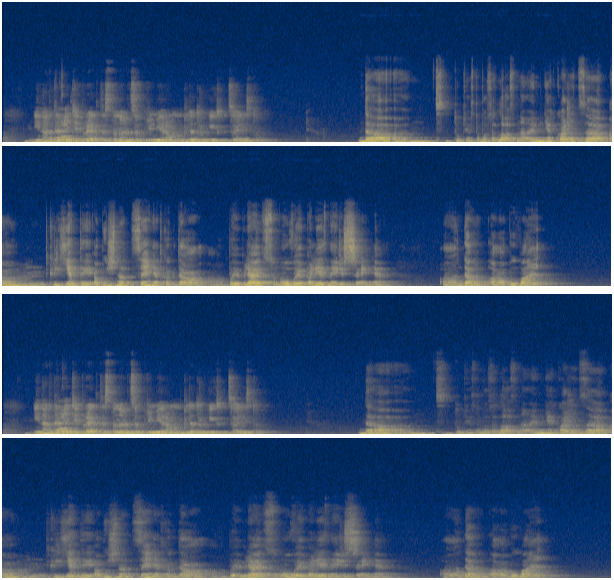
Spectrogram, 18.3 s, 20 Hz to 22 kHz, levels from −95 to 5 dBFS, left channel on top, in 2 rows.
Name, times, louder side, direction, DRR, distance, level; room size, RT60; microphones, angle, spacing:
voice 1, 0.5-3.7, right 1 dB, 15° right, -3 dB, 0.5 m, -28 dB
voice 2, 5.3-15.0 15.8-17.2, left 4 dB, 90° left, 6 dB, 0.3 m, -28 dB
2.6 x 2.5 x 2.3 m, 0.99 s
head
